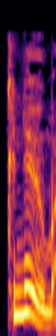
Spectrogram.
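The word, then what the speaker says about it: Khnum: "That'd be pronounced Knoom, I suppose. Rhymes with kaboom."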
